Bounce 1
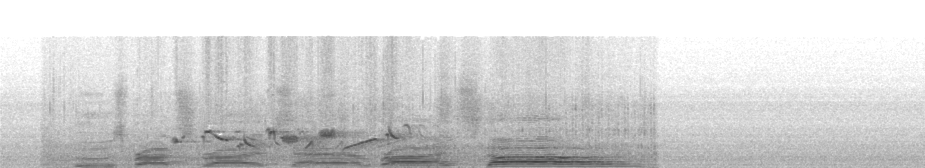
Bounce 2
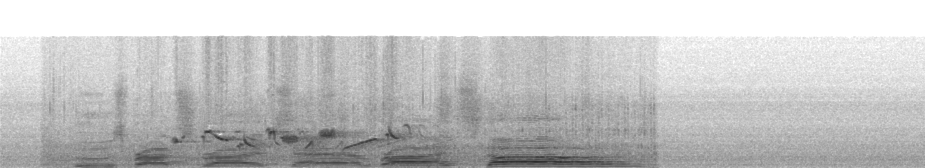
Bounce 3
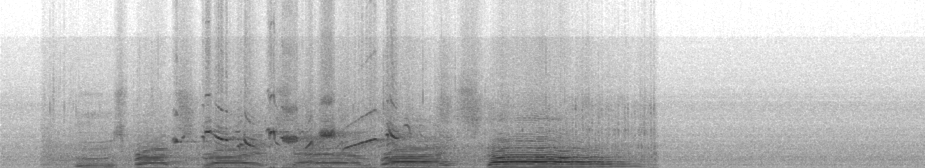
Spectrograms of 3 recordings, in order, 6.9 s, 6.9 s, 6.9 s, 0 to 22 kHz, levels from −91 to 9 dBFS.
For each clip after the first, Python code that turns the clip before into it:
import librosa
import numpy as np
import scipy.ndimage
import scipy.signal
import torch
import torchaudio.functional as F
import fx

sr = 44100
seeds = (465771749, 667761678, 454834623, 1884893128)

y1 = scipy.signal.sosfilt(scipy.signal.butter(2, 140.0, 'highpass', fs=sr, output='sos'), x)
y1 = y1 * 10.0 ** (7.5 / 20.0)
y2 = np.where(y1 < 0.0, 10.0 ** (-7.0 / 20.0) * y1, y1)
y2 = y2 * 10.0 ** (3.5 / 20.0)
